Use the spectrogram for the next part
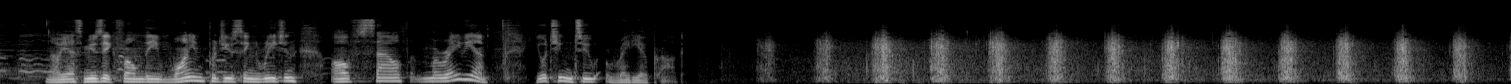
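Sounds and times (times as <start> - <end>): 
speech: 0.4 - 6.9
German troops marching in boots across a city square: 7.6 - 15.0.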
